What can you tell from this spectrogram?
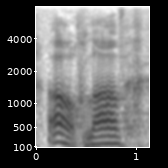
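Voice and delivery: ordinary delivery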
